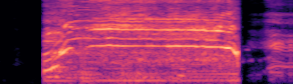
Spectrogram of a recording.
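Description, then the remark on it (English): A woman lets out a single loud, piercing high-pitched squeal held steadily for about a second and a half, shrill like a pig being slaughtered, cutting off abruptly before a brief murmur. “That sounds like a pig being fucking sent to slaughter.”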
